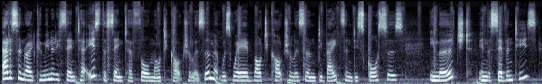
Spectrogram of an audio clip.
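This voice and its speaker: A woman speaks slowly and carefully for a community centre, pausing on fillers. Her manner is measured. Faint music plays softly behind her. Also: mid-range voice. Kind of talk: interview talk.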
